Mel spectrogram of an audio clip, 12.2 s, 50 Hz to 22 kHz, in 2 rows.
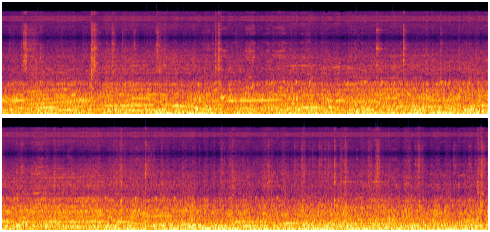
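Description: BMW M3 rally car's engine heard from inside the cabin at full stage speed, the revs climbing and dropping repeatedly as it accelerates and shifts, with scattered sharp knocks over the engine noise.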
